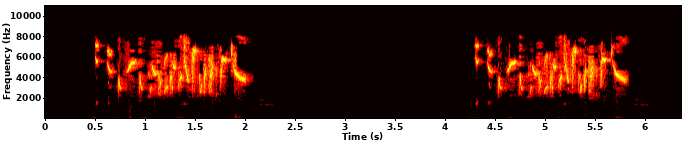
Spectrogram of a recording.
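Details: European goldfinch, qdara song, delivered as two separate phrases about one and a half seconds long, each a fast jumble of high, sweet twitters and trills, divided by roughly two seconds of silence.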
